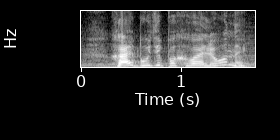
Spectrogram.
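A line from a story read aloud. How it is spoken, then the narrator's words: Powerful chorus shouting. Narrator (Belarusian): магутным хорам выгукнулі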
